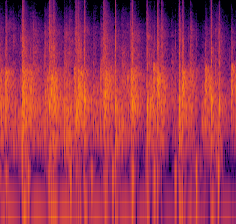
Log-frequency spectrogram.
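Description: A council meeting audience applauds together, dense overlapping hand claps forming a steady, fairly loud patter throughout with no voices over it.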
